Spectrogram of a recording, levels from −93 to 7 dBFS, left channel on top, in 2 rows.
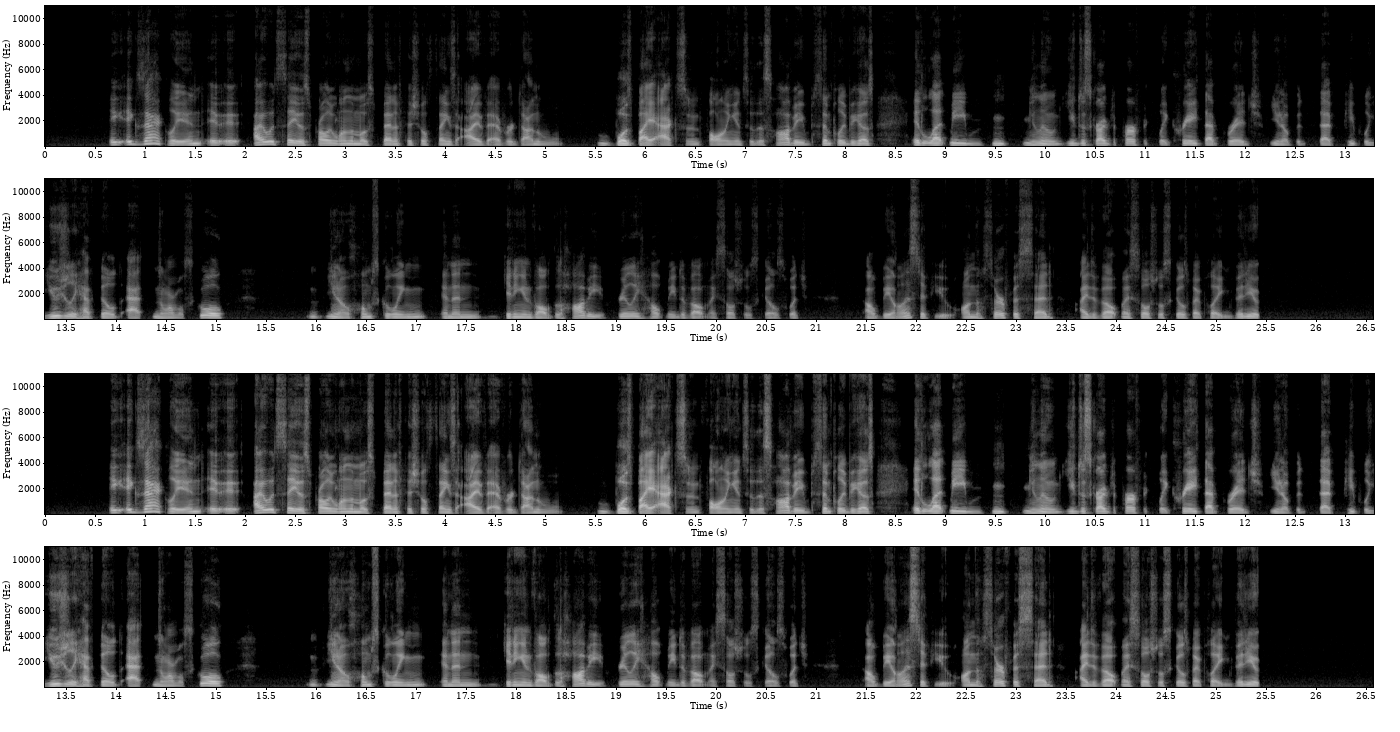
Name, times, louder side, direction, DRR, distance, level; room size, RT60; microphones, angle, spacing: voice 1, 0.6-5.2 5.5-15.1 15.9-17.6 17.9-20.8 21.5-23.4 23.6-25.4, right 2 dB, 55° right, 3.3 m, -28 dB
open air
head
